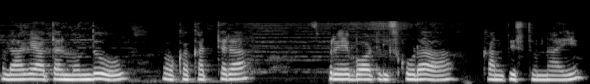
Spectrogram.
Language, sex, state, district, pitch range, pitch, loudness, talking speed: Telugu, female, Telangana, Mahabubabad, 220-240 Hz, 230 Hz, -13 LUFS, 90 wpm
